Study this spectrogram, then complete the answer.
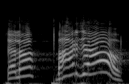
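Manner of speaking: firm order out. Acted. Ordering the boy out.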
